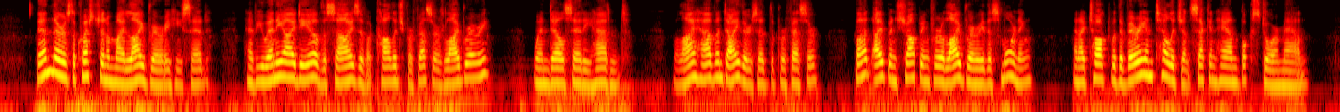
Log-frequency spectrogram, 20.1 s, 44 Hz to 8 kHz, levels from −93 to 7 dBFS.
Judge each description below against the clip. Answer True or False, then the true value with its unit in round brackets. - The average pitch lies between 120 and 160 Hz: False (180 Hz)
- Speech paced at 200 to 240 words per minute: False (160 wpm)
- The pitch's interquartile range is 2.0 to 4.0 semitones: True (3.7 semitones)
